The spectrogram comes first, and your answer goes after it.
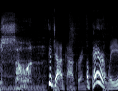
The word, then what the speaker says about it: Samhain: It's because people nowadays don't respect the classic traditions of Halloween, or as he correctly pronounces it, The Festival of Samhain.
